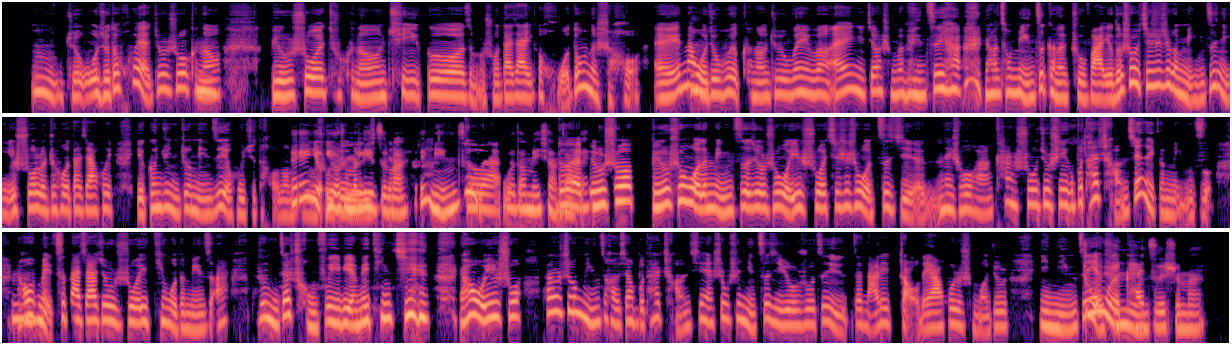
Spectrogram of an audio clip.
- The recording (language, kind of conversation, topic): Chinese, podcast, 你觉得哪些共享经历能快速拉近陌生人距离？
- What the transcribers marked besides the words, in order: laughing while speaking: "名字呀？"; laughing while speaking: "清"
